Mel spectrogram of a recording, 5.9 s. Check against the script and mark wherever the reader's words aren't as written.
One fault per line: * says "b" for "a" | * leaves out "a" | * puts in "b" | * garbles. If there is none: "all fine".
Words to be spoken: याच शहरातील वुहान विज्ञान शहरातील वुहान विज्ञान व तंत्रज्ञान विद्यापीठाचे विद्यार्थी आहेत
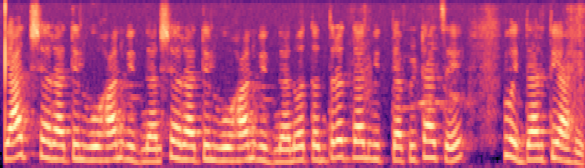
all fine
